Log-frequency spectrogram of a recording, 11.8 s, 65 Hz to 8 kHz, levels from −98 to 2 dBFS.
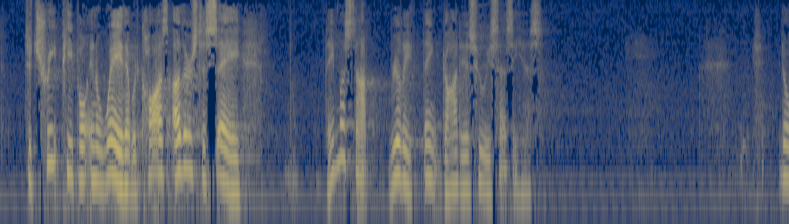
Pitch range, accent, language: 140-195 Hz, American, English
